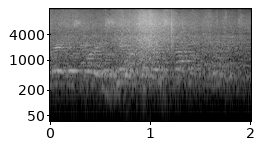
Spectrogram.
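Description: Paper raffle coupons rustling as they are tossed and stirred by hand in a large tub, the rustle strongest around the middle, over the chatter of voices.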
